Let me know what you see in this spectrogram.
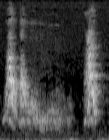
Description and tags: African Grey parrot making explosion sound
african, explosion, gray, grey, imitation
